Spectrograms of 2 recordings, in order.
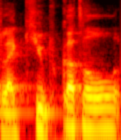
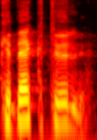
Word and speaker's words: kubectl: Yeah, it was like kubectl or cuddle even, or Quebec Tulle.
